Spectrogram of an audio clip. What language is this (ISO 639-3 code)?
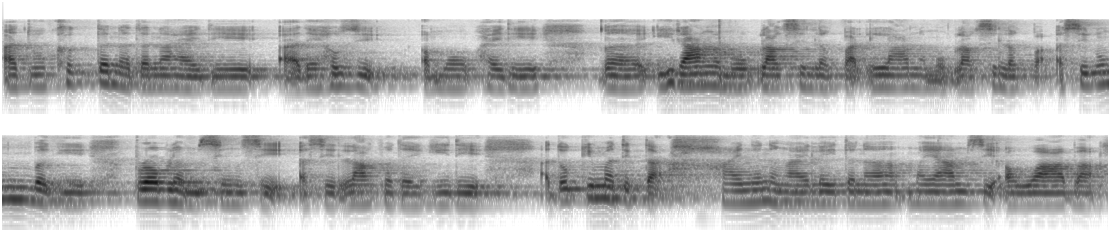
mni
